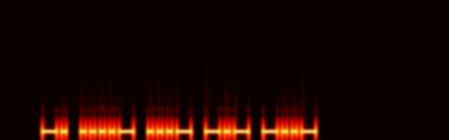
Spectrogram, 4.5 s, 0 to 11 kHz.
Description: Morse code, heard as a keyed tone, about 25 wpm, 700 Hz. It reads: N4VKX
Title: USA Call Signs Repeated 3x 25wpm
